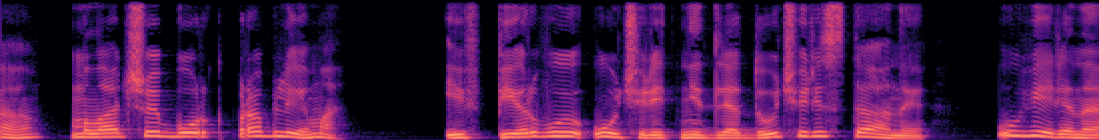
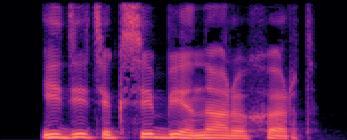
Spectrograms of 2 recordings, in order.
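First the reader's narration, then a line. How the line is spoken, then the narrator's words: Cold. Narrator (Russian): произнесла холодно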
